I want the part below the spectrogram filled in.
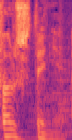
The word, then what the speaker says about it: Olsztynie: W Olsztynie, o, tak się wymawia.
